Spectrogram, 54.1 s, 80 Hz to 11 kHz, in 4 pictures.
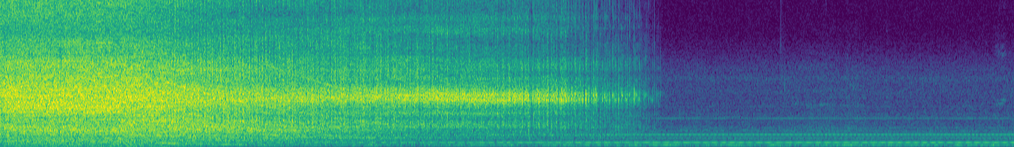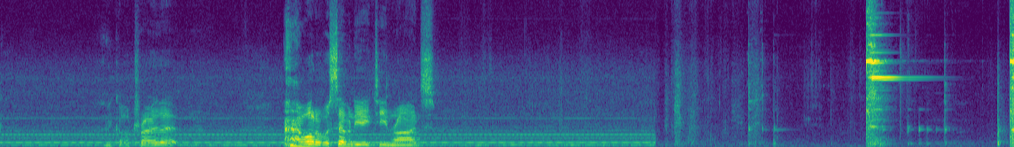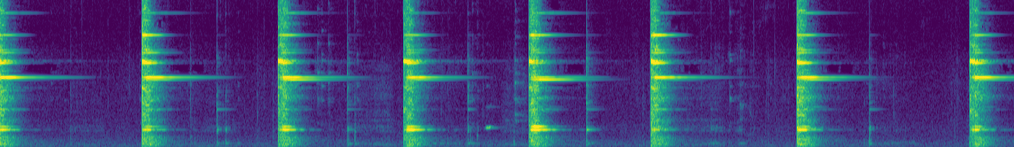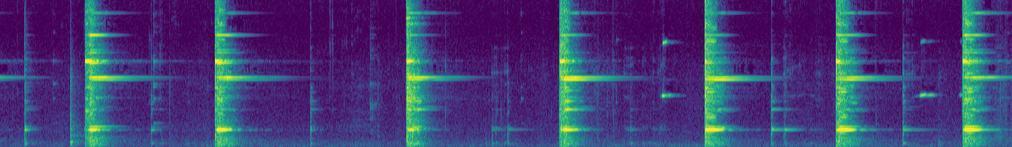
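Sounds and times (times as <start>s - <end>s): hammer striking steel: 32.4s - 33.0s, 41.7s - 42.3s, 43.4s - 44.2s, 46.0s - 46.6s, 47.4s - 49.0s, 50.0s - 52.8s, 53.4s - 54.0s.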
